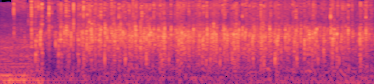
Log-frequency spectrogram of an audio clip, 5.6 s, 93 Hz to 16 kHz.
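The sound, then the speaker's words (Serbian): Applause opens a festival in Belgrade, a dense, even patter of many hands clapping that holds steady for the whole stretch. “Ja bih hteo da otvorimo festival jednim aplauzom za sve goste koji nisu mogli da dođu zbog pandemije COVID-19.”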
